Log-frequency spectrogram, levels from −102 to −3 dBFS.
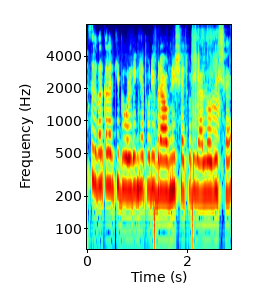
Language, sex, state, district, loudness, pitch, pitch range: Hindi, female, Himachal Pradesh, Shimla, -17 LUFS, 225 Hz, 215-235 Hz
